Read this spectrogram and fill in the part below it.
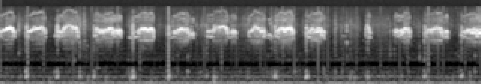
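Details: Hungry wild pigeon nestlings begging as their father feeds them, giving shrill, wavering squeals in a steady series about two or three per second, with faint knocks and a constant low background hum.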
